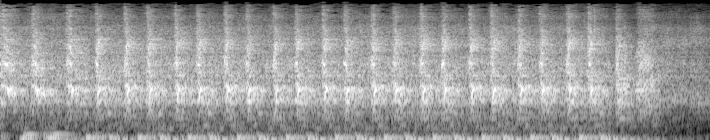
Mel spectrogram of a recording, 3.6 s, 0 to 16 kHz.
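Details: Kawasaki VN900 bobber restoration non-runner, no spark or fuel, ECU returned checked with zero codes, sensor bridged as a test: steady starter chug about three turns per second for three seconds, no firing; cranks but won't start.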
